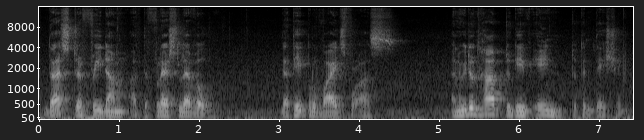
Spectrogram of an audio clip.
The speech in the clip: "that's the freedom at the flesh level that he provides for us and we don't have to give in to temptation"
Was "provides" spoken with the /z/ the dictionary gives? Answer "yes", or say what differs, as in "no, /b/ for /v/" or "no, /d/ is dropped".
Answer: no, /s/ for /z/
